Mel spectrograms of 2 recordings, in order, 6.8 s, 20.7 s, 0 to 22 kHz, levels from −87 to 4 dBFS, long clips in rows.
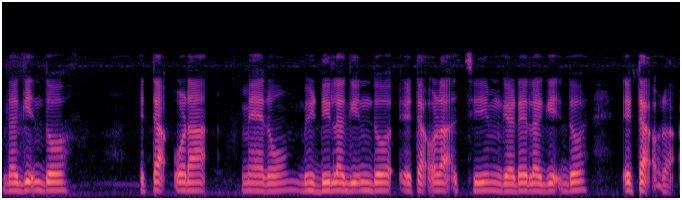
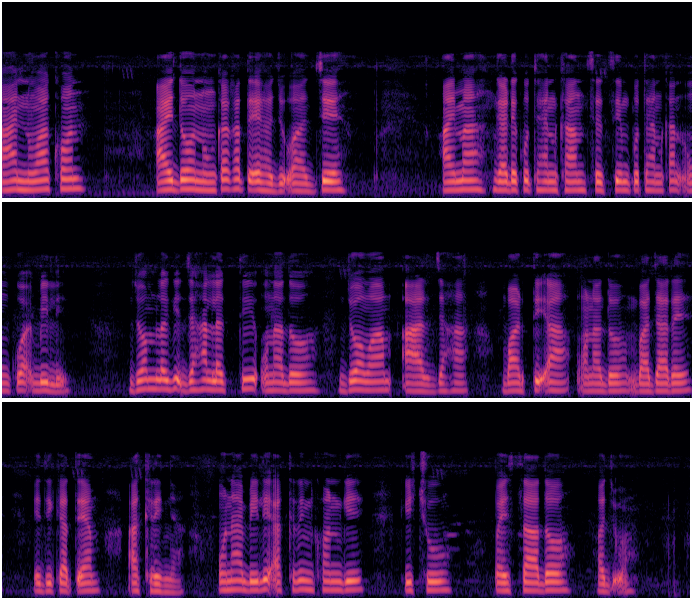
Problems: none marked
